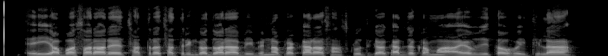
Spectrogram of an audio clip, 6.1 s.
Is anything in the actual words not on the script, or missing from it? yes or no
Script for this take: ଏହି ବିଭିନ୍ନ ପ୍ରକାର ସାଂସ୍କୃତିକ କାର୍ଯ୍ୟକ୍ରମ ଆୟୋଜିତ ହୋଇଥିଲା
yes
